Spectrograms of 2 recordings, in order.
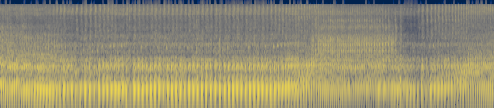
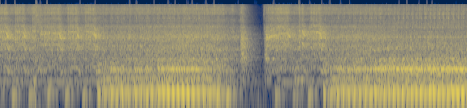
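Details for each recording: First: Abandoned Yamaha Breeze on a cold Wisconsin day, test-driven after fixes: a small single runs evenly, its pitch rising and falling smoothly as it pulls away under throttle, with no misfire or bogging. It runs and drives fine; normal running. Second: Abandoned Yamaha Breeze ATV on a cold day, started with gas poured into the carburetor and the air filter off: it runs unevenly, dies out near four seconds, then catches again. Rough idle and stalling; owner suspects spark plug, missing air filter, choke or air leak.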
